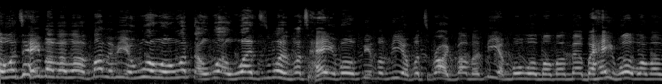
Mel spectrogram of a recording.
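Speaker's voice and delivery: host freaking out over a strange creature; frantic host babble. Acted. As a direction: sputter in shock like a cartoon host. Reading the host's frantic lines.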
